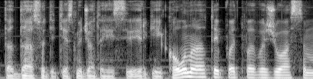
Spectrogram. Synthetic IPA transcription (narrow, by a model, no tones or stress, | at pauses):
t̪ɐd̪ɐsʊɐt̪ʲeɪt̪ʲiɛsmʲɛd͡ʒʲoːt̪oːjɛɪsɪɾʲɡʲɪiːkɐʊnɐt̪ɐɪpʋɐt̪ʋɐʋɐʒʲuɔsʲɪm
